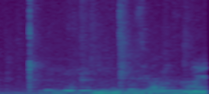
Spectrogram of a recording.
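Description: A single sharp click about a third of a second in, followed by a faint voice speaking from across a classroom.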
